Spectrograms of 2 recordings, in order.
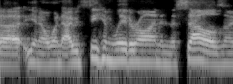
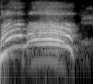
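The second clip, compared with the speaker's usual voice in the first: put-on scream, higher and louder; 4 dB louder than usual. Retelling an arrest where the person screams for mama: imitating someone screaming. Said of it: "they're screaming".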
